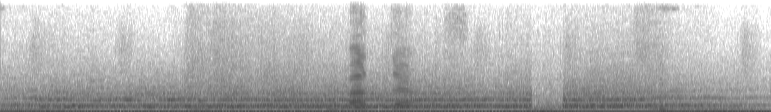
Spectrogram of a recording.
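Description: Tyres screech as a game car drifts.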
